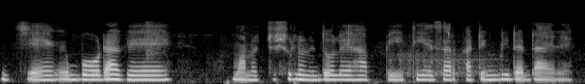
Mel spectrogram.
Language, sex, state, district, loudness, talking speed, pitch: Chakma, female, Tripura, Unakoti, -17 LUFS, 135 wpm, 210 Hz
